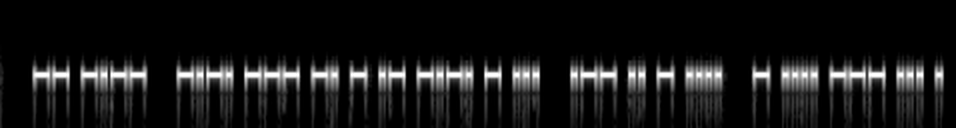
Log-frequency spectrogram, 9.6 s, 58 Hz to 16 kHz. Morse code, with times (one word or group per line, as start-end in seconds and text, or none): 0.3-1.4 MY
1.8-5.4 CONTACTS
5.7-7.2 WITH
7.5-9.4 THOSE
